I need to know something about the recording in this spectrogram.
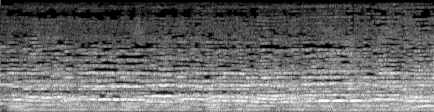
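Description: Tango orchestra music with violins to the fore, playing steadily.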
